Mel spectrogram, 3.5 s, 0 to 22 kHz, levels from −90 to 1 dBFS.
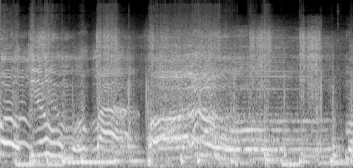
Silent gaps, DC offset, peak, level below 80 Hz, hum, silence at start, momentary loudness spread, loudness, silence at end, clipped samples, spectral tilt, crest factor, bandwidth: none; under 0.1%; 0 dBFS; -32 dBFS; none; 0 s; 5 LU; -7 LUFS; 0 s; 2%; -4.5 dB/octave; 8 dB; 17.5 kHz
